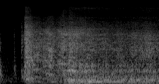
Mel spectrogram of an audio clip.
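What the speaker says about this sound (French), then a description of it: "C'est quand je vais démarrer la voiture" A VW Golf 6 TDI diesel with a faulty injector cranks and fires up after a brief quiet moment, then settles into a steady, close, loud idle.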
